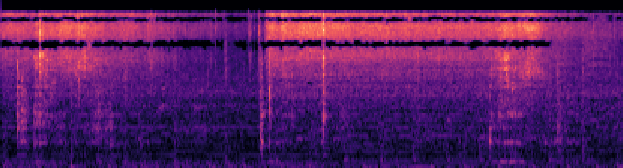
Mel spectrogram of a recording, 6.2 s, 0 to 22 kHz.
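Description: Chuck roll steak sizzling on the grates of a Weber Q1200 gas grill, with a few sharp clicks of metal tongs on the meat and grates.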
